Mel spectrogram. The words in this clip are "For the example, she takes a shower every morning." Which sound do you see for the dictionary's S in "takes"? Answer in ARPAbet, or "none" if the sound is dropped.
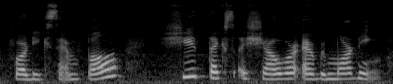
S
